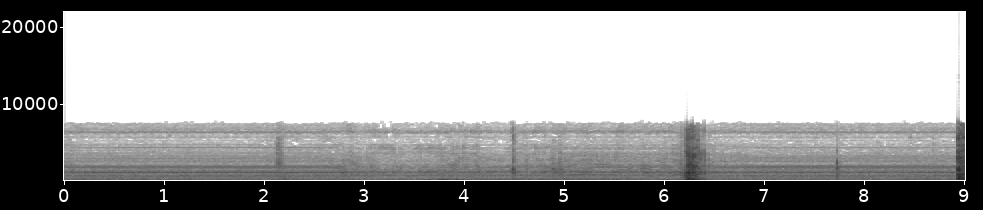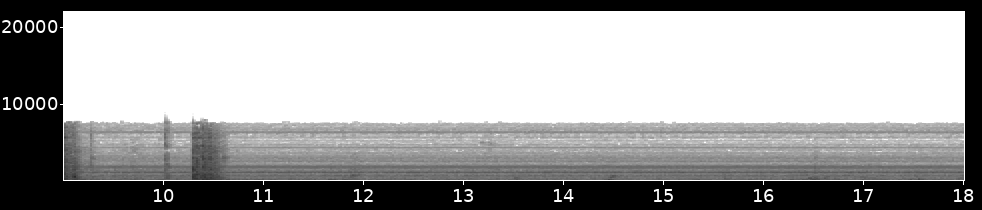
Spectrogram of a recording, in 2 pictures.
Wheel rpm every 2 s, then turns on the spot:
0, 0, 0, 0, 0, 0, 0, 0, 0.
none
